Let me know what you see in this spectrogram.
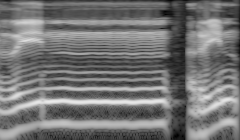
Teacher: তাসদিদওয়ালা নুনের সাথে 3 সেকেন্ড পরিমাণ গুন্নাহ করে ধরে রেখে পড়ব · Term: ওয়াজিব গুন্না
